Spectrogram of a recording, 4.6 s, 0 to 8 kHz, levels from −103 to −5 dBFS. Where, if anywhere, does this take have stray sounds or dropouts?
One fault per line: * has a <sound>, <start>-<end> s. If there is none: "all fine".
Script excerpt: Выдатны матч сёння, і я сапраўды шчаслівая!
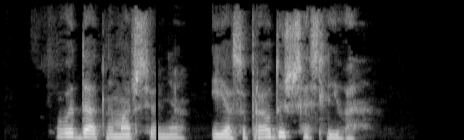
* has a dropout, 1.6-1.6 s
